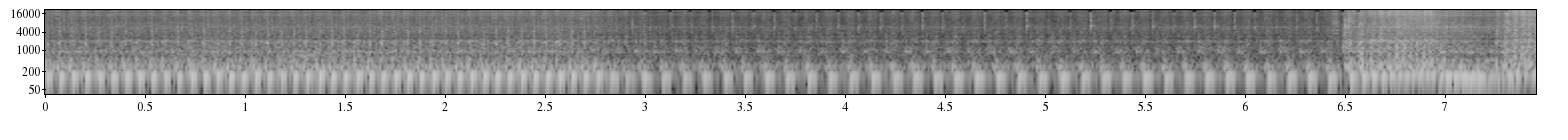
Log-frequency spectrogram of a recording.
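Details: Suzuki Satria FU carburetor motorcycle, fully cold engine: steady low pulsing beat about three per second that speeds up as it catches; cold start runs normally.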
